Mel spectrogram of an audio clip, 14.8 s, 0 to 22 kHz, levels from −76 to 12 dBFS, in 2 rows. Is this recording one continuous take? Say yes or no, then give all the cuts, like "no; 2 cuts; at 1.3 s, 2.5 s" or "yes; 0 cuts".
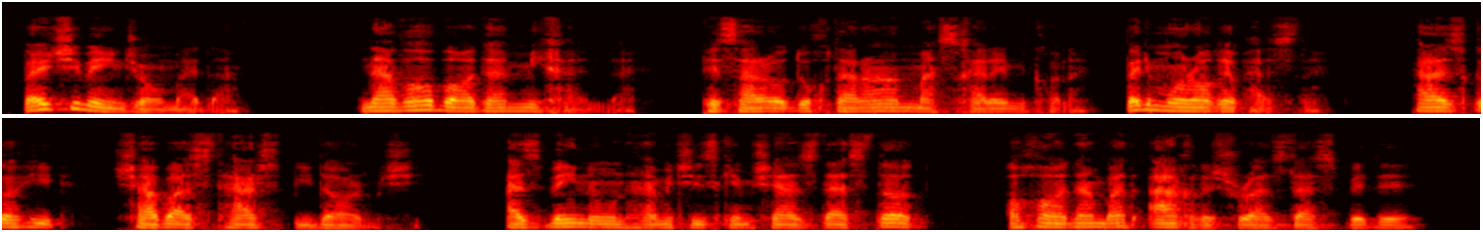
no; 1 cut; at 5.5 s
